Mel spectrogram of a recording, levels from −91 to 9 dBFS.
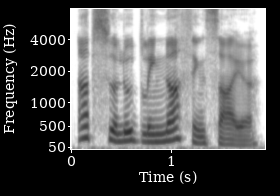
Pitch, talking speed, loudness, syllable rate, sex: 160 Hz, 95 wpm, -18 LUFS, 4.4 syllables/s, male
